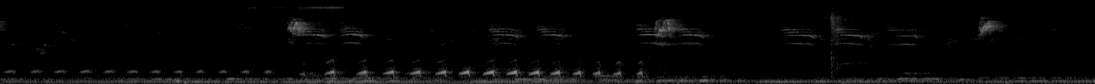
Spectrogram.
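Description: Birds calling: a rhythmic series of low hooting notes, about four a second, that grows louder and stops about six and a half seconds in, over repeated groups of high, quick chirps.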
